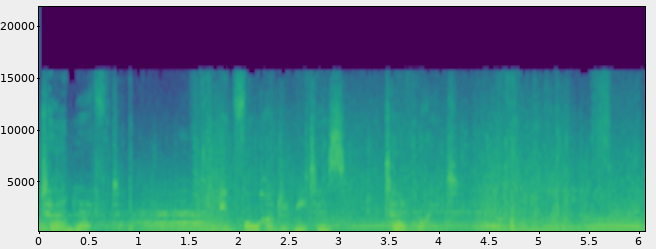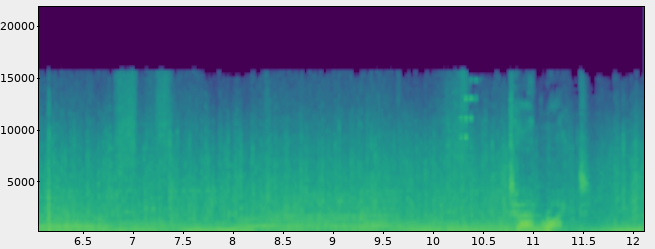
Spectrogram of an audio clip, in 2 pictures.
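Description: Tyres skid and crunch over dirt.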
